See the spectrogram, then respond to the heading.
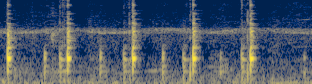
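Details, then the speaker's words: Worn lower control arm (triangle) with torn, rusted bushing, rocked by hand with the wheel off: sharp hollow clacks, about five in under two seconds, from excessive play; the cause of clunking over bumps and potholes, fixed by replacing both control arms. "Mais là, ça bouge, limite, quand on va dire quand la roue elle tourne, ça fait une secousse, on va dire ça claque."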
